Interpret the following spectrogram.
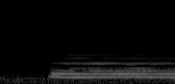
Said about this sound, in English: Oh, you can probably hear the train horn.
